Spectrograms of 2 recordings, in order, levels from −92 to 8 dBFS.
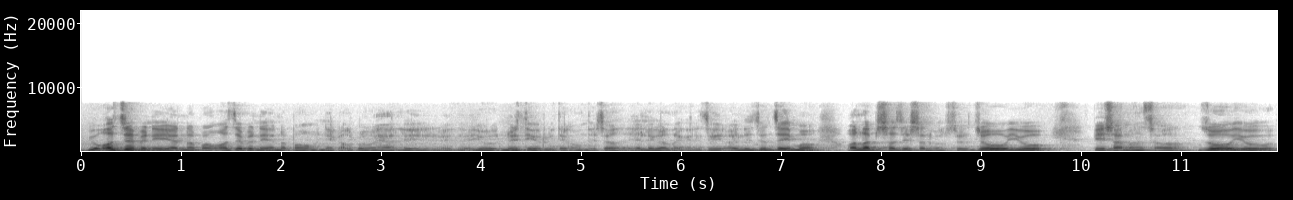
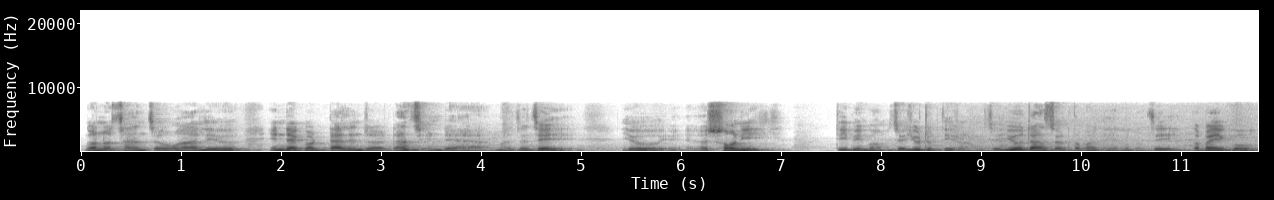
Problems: background sounds at intervals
